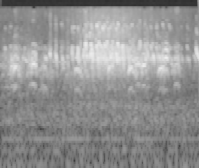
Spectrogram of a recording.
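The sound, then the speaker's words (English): A dense chorus of many shorebirds flying together in a loose cluster and calling at once, high overlapping chirps and peeps blending into a continuous chattering wash, steady, with no voices. “Lots of shorebirds flying together in a loose, three-dimensional cloud.”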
